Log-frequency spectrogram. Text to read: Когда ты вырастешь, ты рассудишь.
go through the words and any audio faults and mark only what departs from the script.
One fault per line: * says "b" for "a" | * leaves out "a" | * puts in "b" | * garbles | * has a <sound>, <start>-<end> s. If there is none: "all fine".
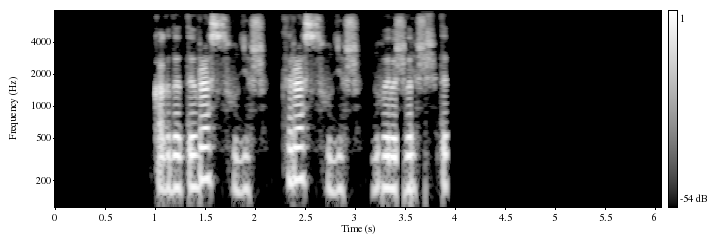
* says "рассудишь" for "вырастешь"
* garbles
